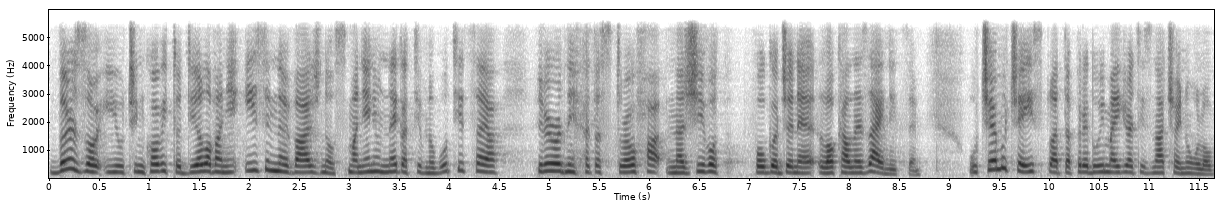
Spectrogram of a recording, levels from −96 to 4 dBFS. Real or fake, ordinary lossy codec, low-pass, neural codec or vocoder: fake; none; 5.4 kHz; codec, 16 kHz, about 1 kbps, DyCAST, with the encoder's durations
